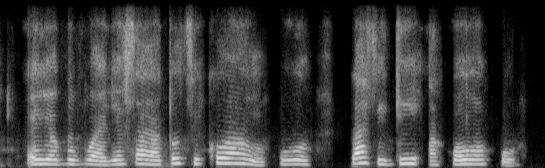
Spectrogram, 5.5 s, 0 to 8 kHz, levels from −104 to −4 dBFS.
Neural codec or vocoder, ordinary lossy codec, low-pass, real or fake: codec, 16 kHz, 4 kbps, FreqCodec, smaller model; Opus, 16 kbps; 7.2 kHz; fake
